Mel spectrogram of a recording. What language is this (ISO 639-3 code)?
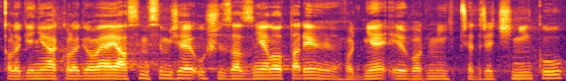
ces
